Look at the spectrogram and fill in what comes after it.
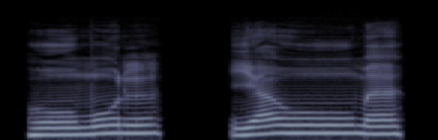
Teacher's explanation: Huruf mu langsung lompat masuk ke huruf lam yang berharakat sukun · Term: hamzah wasal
